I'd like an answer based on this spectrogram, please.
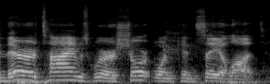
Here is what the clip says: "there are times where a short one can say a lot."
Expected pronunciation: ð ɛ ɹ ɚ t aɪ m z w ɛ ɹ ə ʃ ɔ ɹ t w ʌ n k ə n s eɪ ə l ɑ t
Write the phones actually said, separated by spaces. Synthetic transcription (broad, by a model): ð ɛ ɹ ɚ t aɪ m z w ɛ ɹ ə ʃ ɔ ɹ t w ʌ n k ə n s eɪ ə l ɑ t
